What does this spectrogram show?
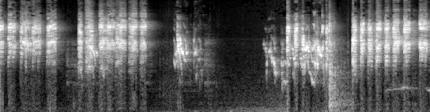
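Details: Pet budgerigars chattering in loud buzzy bursts of rapid grating notes separated by short silences, with a brief rasping sweep in between.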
